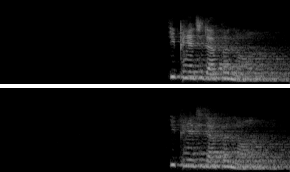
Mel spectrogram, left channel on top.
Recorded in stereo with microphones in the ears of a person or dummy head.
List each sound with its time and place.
1.7 s a woman speaking: 40° left (ahead or behind), 0.8 m; by 2.8 s 30° right (ahead or behind), 0.6 m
